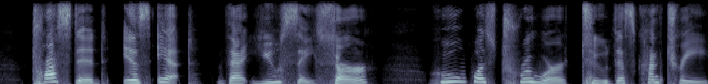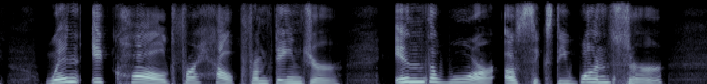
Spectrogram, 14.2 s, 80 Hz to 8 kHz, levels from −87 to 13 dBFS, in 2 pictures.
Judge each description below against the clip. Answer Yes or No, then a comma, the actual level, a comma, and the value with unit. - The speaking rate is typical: No, slow, 120 wpm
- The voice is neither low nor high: No, high, 245 Hz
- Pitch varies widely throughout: Yes, wide, 7.0 semitones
